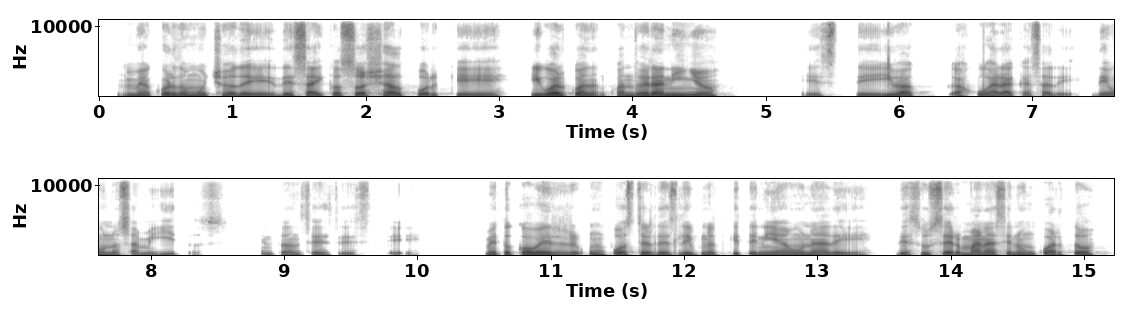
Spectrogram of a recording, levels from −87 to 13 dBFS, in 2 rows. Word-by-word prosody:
Me 125 -1 -1
acuerdo 125 +2 +2
mucho 130 0 +1
de 115 -5 +1
de 115 0 -1
Psychosocial, 130 +10 +3
porque 120 -5 -3 0.2
igual 140 -1 +7
cuan 135 -2 +2
cuando 135 0 -1
era 175 +4 +8
niño, 170 +8 +2 0.6
este, - - -9
iba 135 -1 +2 0.3
a - - -1
jugar 130 -3 0
a - - +4
casa - - -5
de - - -14
de 110 - -5
unos 120 +3 -5
amiguitos. - - -12 0.2
Entonces, 115 - -8
este, - - -17 0.5
me 135 -1 -2
tocó 130 +2 +2
ver 140 -1 +2
un 145 -2 -2
póster 140 0 0
de 130 - -2
Slipknot 135 +3 -4
que 140 -2 -6
tenía 130 -1 -2
una 130 -1 -1
de 120 +4 -6 0.2
de 130 -4 -4
sus 130 0 -5
hermanas 125 +1 +1
en 125 - -2
un 125 0 -3
cuarto. 145 - +1
130 Hz, 160 wpm, -23 LUFS, 125-140 Hz, 0.6 s, era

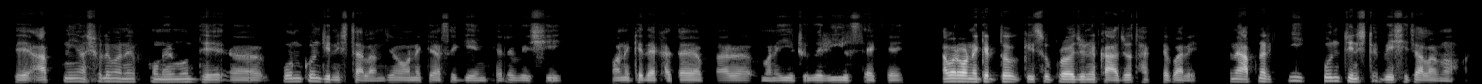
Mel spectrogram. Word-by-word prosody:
যে 105 - -2 0.2
আপনি 110 +6 -8
আসলে 145 -1 -3
মানে 130 -1 -2
ফোনের 120 0 -3
মধ্যে, 120 -3 -3 0.3
আ - - -3 0.4
কোন, 140 +1 -2
কোন 155 - 0
জিনিস 105 -3 -1
চালান? 95 -1 -1
যেমন 105 -1 -5
অনেকে 105 +1 -5
আছে 110 - -10
game 100 -1 -4
খেলে 95 +2 -8
বেশি। 100 0 -3 0.6
অনেকে 105 0 -1
দেখা 100 -1 0
যায় 105 0 +2
আপনার 100 +1 -5 0.3
মানে 95 0 -5
YouTube-এ 100 +1 -3
reels 105 -1 -2
দেখে। 105 0 -3 0.5
আবার 145 +1 +9
অনেকের 135 0 +6
তো - - +9 0.2
কিছু 125 0 0
প্রয়োজনীয় 120 -1 +5
কাজও 105 +2 +4
থাকতে - - -5
পারে। - - +1 0.3
মানে 130 - +1
আপনার 140 +1 +2
কি 175 - -8 0.3
কোন 160 0 +3
জিনিসটা 140 -3 +2
বেশি 110 - +1
চালানো 100 -4 0
হয়? - - -27
105 Hz, 165 wpm, -25 LUFS, 100-125 Hz, 0.6 s, আবার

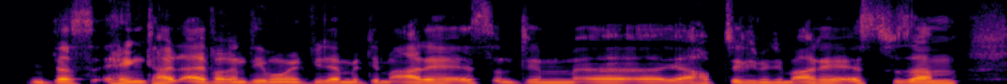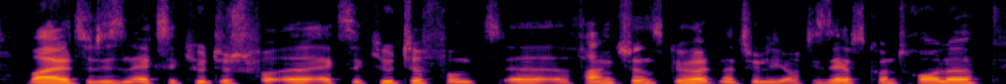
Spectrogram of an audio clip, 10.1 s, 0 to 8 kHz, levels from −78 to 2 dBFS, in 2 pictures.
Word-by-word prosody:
das 125 +2 0
hängt 135 +2 0
halt 135 -1 +2
einfach 130 0 +2
in 130 - 0
dem 125 0 -2
Moment 130 -2 0
wieder 125 0 +1
mit 120 0 -4
dem 120 - -4
ADHS 115 +6 0
und 120 -4 -7
dem, 110 -1 -3
äh, - - -8
äh 105 -1 0
ja 100 -1 0
hauptsächlich 120 -1 -5
mit 115 -1 -3
dem 115 - -3
ADHS 110 +5 0
zusammen, 145 +1 +1 0.4
weil 120 +1 +8
zu 120 - -7
diesen 120 +1 -2
Executish 125 +1 -3
fu - - -2
äh, 125 - +4
Executive 160 +7 -2
Funkt 130 -5 -6
äh, 120 -3 0
äh, - - -11
Functions 160 +5 -1
gehört 135 +1 +3
natürlich 125 -1 -3
auch 115 - -10
die 110 - -14
Selbstkontrolle 160 +3 +2
125 Hz, 220 wpm, -25 LUFS, 115-135 Hz, 0.4 s, weil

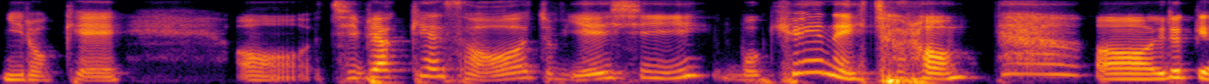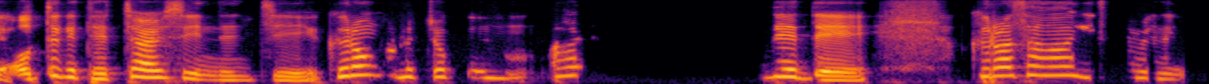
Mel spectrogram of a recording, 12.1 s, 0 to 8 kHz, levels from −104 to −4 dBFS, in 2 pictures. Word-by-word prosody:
이렇게 150 -2 -3 0.6
어 - - -9 0.2
집약해서 250 -2 -2
좀 195 -3 -13
예시 220 - -2
뭐 160 0 -11
Q&A처럼 245 - +4 0.6
어 190 0 +3
이렇게 240 +2 +4
어떻게 250 - +3
대처할 240 +6 +4
수 215 - -3
있는지 145 -5 -4
그런 320 +3 +3
거를 260 -3 -2
쪼끔 255 -2 -5 0.3
할 280 +4 -4 0.9
네네. 175 - +3 0.5
그런 300 0 +2
상황이 315 -1 0 0.3
있으면은 190 -5 -9
225 Hz, 240 characters per minute, -23 LUFS, 185-275 Hz, 0.9 s, Q&A처럼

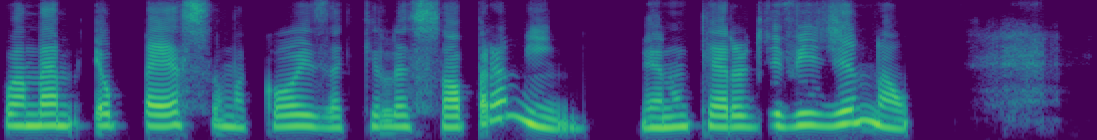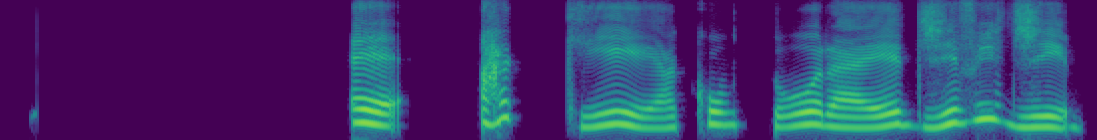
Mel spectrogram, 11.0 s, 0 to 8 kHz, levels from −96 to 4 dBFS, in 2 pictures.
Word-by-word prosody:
quando, 210 0 +2
a 215 0 +3
eu 215 - +1
peço 210 +1 +1
uma 185 -2 -4
coisa, 195 -1 -1
aquilo 200 +2 -7
é 200 - -1
só 190 0 0
pra 320 - -1
mim, 240 - +1 0.4
eu 180 0 0
não 195 +2 0
quero 195 -3 0
dividir 215 +4 +1
não. 275 -4 0 2.7
É, 240 -5 +7 0.4
aqui 215 - 0
a 175 +1 -4
cultura 225 -2 0
é 185 +5 +3
dividir, 210 - +1
205 Hz, 120 wpm, -23 LUFS, 190-230 Hz, 2.7 s, É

